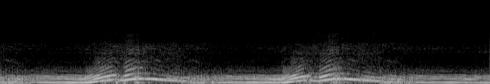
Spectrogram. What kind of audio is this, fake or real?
fake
